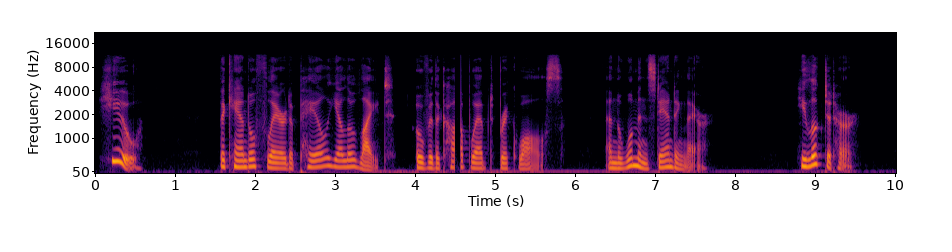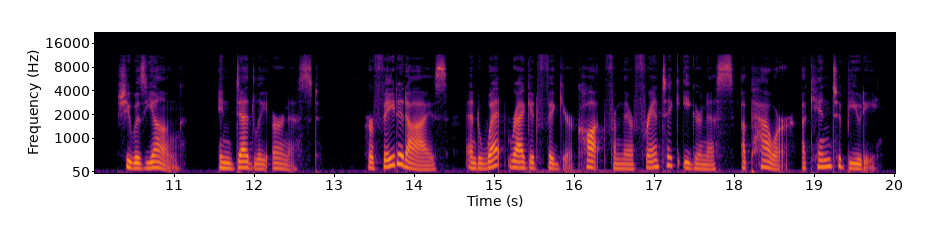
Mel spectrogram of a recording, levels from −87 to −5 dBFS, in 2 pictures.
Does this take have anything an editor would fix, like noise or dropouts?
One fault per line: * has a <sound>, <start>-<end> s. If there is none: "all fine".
* has a dropout, 4.5-4.6 s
